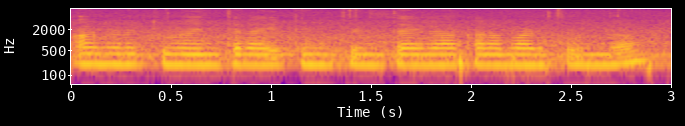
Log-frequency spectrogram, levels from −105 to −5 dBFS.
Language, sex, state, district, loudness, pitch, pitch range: Telugu, female, Andhra Pradesh, Anantapur, -18 LUFS, 200 Hz, 200-205 Hz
